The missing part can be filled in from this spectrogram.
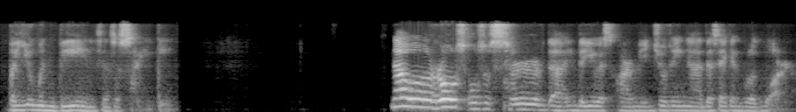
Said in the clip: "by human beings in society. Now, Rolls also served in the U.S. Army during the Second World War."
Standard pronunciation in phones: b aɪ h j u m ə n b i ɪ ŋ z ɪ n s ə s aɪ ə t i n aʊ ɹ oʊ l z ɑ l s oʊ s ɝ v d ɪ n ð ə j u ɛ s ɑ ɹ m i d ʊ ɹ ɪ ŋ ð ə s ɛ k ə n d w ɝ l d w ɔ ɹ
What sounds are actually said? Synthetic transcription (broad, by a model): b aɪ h j u m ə n b i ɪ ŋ s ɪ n s ə s aɪ ə t i n aʊ ɹ oʊ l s ɑ l s oʊ s ɝ v d ɪ n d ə j u ɛ s ɑ ɹ m i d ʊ ɹ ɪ ŋ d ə s ɛ k ə n d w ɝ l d w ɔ ɹ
